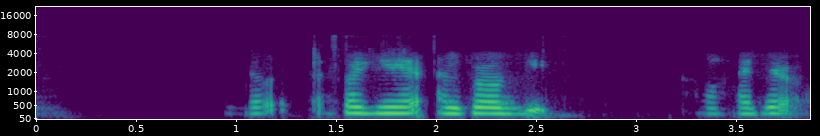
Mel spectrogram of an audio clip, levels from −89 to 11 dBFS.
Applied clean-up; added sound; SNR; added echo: neural mask model DeepFilterNet 3.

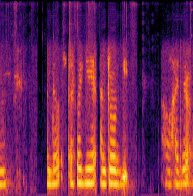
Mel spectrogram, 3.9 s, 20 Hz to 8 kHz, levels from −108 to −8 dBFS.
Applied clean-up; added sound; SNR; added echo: neural separator model SepFormer DNS4.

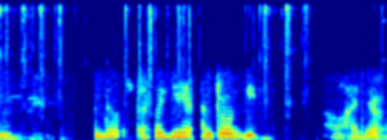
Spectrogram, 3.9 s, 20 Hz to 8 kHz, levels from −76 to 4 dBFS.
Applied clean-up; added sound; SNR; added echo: none; Chink, clink; 19 dB; none.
